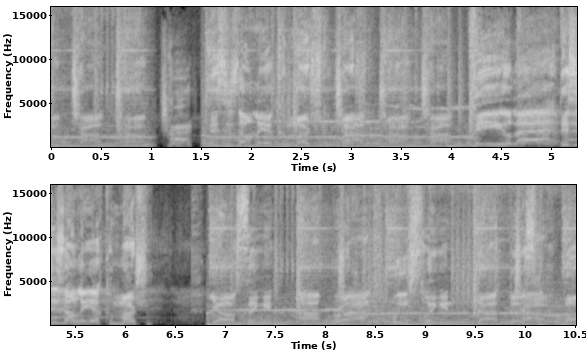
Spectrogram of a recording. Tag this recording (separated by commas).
Music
